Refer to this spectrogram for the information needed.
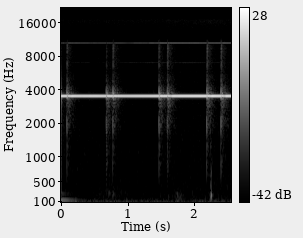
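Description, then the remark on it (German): A Color Star color detector set on a written letter gives a steady high-pitched whistling tone throughout, broken where there is text by bursts of crackly interference that come in uneven pairs, roughly four times. No one speaks. “ja, kommt so eine gewisse Störung in den Ton rein.”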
